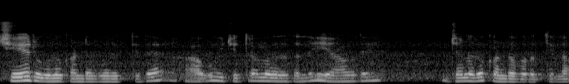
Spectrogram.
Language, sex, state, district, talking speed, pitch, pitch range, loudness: Kannada, male, Karnataka, Mysore, 85 wpm, 155 Hz, 135-170 Hz, -29 LUFS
